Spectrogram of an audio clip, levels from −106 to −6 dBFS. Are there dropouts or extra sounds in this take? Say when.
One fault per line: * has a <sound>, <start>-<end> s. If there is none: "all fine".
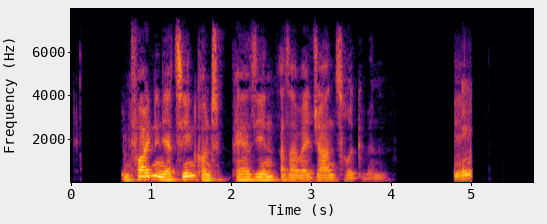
* has a laugh, 4.8-5.0 s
